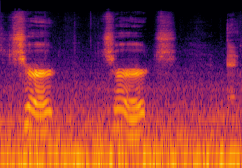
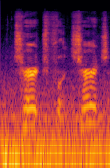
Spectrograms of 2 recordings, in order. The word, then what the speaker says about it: Chrch: Chrch opened the show. I knew nothing about Chrch. If you know their name, it's spelled CRVCH, which is the old English way of spelling it, I believe.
